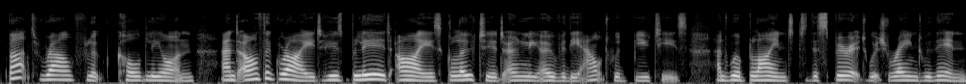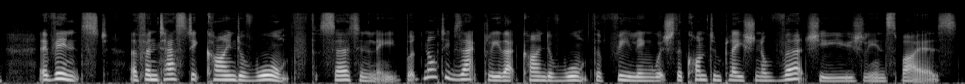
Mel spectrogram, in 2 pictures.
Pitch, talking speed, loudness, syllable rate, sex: 195 Hz, 150 wpm, -19 LUFS, 4.6 syllables/s, female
